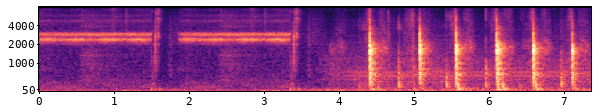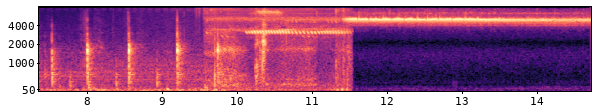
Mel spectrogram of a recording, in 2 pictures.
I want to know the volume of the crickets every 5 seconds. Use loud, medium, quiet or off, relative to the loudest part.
quiet, quiet, loud.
